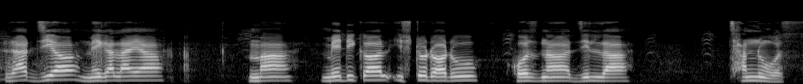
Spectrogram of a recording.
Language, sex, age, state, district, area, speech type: Nepali, male, 18-30, West Bengal, Kalimpong, rural, read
